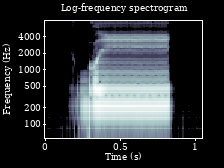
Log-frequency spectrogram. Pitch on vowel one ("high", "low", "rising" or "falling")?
high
